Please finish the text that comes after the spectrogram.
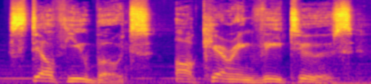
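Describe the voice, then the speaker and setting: An actor playing a determined sniper hero, narrating a mission with dry, clipped lines over cutscene music. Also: male voice, on the low side, sing-song, slow, a bit bright, full character voice. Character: hardened sniper hero, middle-aged man. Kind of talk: game narration.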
